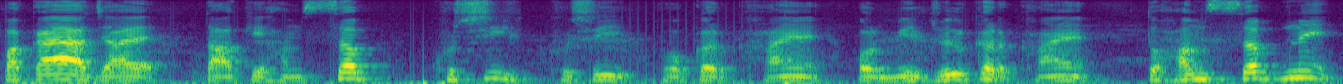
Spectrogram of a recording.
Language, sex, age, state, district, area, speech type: Urdu, male, 18-30, Bihar, Purnia, rural, spontaneous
